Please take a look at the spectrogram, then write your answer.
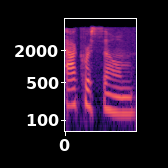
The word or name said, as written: acrosome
